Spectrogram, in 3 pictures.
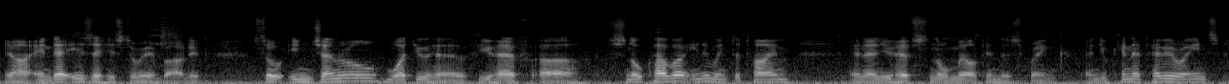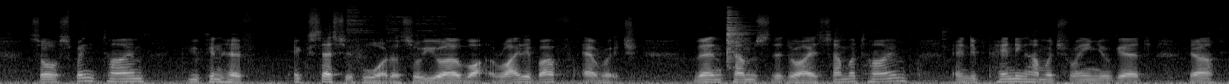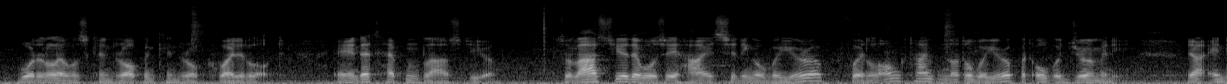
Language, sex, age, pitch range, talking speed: English, male, 50-69, 85-110 Hz, 170 wpm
